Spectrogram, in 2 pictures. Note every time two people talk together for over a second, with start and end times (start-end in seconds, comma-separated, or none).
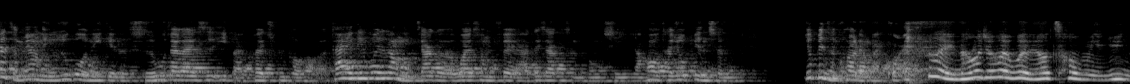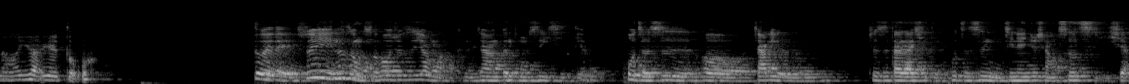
none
